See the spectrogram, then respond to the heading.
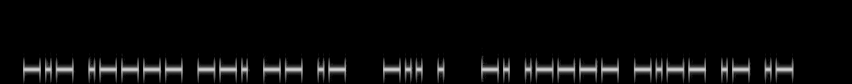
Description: Morse code, heard as a keyed tone, about 21 wpm, 700 Hz. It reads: K1GMA DE N1YAA
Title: USA Callsign DE Callsign - 5 Characters - 22wpm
